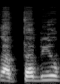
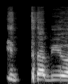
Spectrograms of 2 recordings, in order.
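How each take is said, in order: First: The word begins with an 'a' vowel. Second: The word begins with an 'i' vowel. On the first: The speaker calls it wrong. "जबर से पढ़ना गलत है" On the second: The speaker calls it right. "अलिफ के नीचे जेर देंगे"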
